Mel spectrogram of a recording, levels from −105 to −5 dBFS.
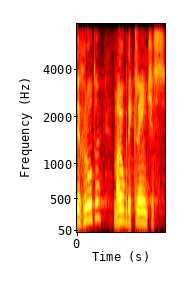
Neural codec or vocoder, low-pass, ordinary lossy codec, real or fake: none; 7.2 kHz; none; real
